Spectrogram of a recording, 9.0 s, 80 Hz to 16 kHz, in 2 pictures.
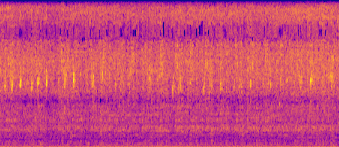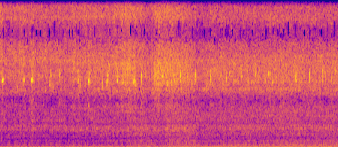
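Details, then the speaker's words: Project truck with carburetor, de-winterized after winter storage (spring 2022), cold: low, steady idle with even pulses, no vacuum-leak hiss, slight belt squeak; much better after spark plug change and carb tuning; oil pressure and volts good. "So much better since that plug change and the little carb tuning I did into it."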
